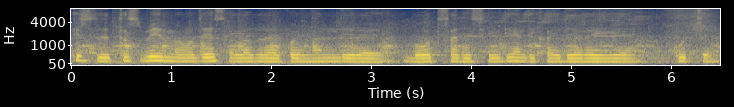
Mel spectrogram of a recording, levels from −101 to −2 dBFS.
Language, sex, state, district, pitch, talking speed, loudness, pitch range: Hindi, male, Rajasthan, Bikaner, 140 Hz, 175 wpm, -16 LUFS, 135-145 Hz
